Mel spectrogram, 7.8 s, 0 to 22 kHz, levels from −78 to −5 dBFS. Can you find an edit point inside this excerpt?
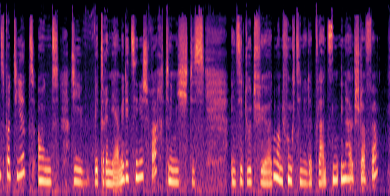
yes; 5 cuts; at 1.4 s, 2.9 s, 3.4 s, 4.6 s, 5.5 s

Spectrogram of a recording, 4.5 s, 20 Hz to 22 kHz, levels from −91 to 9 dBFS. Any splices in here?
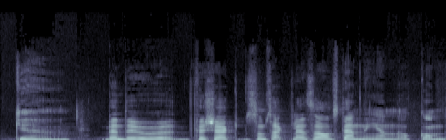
yes; 1 cut; at 2.4 s

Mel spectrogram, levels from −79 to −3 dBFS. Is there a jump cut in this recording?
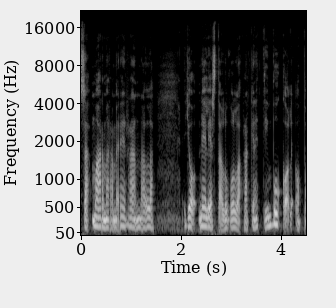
yes; 1 cut; at 3.2 s

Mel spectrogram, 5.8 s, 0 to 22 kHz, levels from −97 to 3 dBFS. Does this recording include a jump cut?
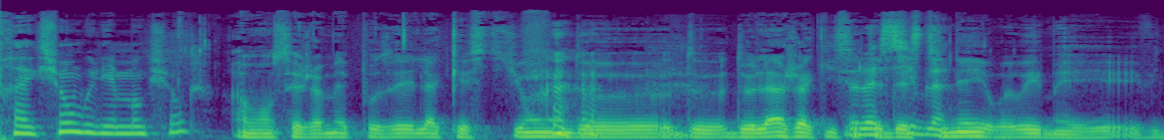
no; 0 cuts

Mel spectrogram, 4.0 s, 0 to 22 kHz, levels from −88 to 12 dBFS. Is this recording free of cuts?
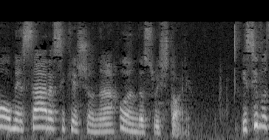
no; 1 cut; at 1.8 s

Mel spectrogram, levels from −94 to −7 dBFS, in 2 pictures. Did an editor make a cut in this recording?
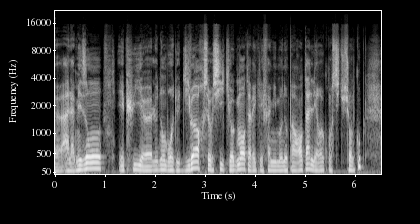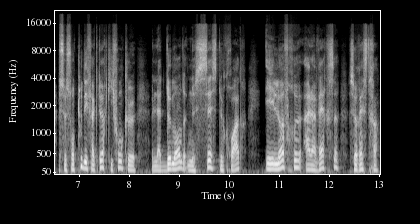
no; 0 cuts

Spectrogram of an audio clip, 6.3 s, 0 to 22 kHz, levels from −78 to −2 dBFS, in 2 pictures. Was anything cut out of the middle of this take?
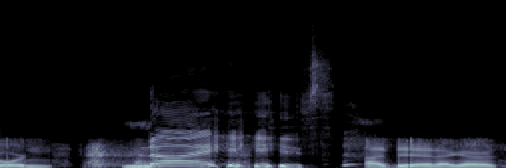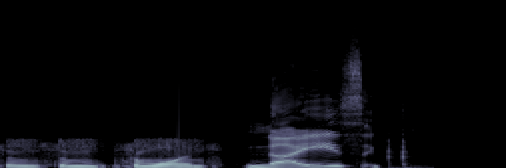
no; 0 cuts

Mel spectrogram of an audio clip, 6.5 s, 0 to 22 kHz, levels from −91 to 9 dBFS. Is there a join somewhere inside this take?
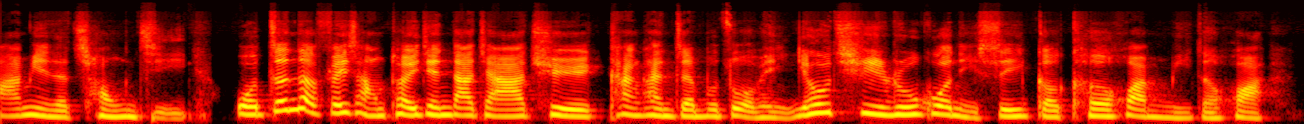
yes; 1 cut; at 1.0 s

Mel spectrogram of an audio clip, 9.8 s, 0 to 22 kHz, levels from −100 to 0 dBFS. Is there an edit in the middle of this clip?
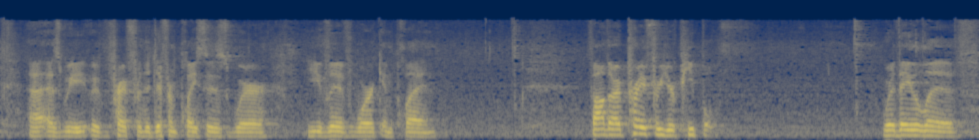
yes; 1 cut; at 3.0 s

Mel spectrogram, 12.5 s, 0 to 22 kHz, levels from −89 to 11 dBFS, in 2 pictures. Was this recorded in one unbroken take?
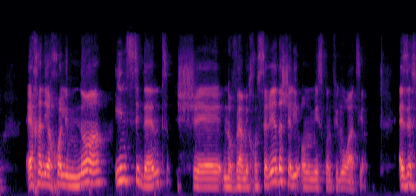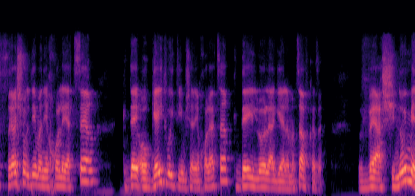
no; 1 cut; at 1.7 s

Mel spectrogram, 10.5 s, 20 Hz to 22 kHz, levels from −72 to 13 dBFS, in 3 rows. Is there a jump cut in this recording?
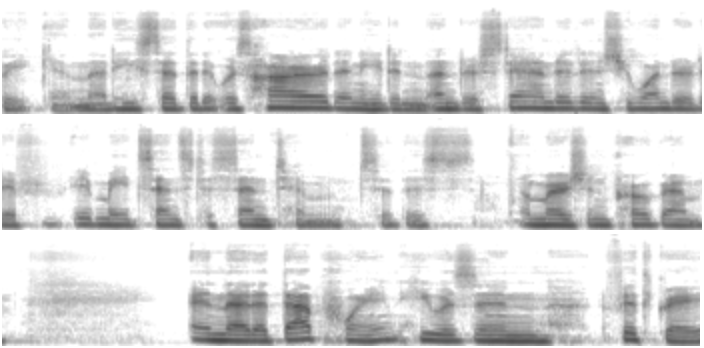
no; 0 cuts

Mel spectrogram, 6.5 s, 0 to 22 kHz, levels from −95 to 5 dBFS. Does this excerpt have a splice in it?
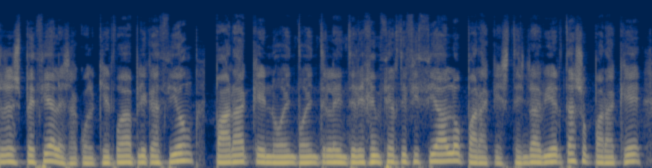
yes; 4 cuts; at 1.2 s, 2.0 s, 3.0 s, 5.3 s

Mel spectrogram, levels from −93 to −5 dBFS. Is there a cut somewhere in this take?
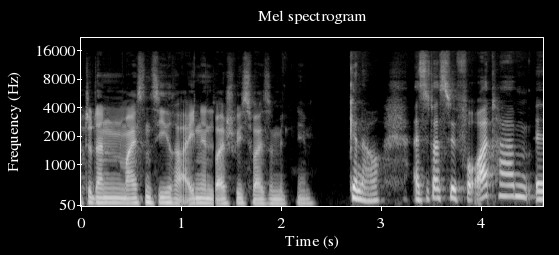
yes; 2 cuts; at 1.3 s, 3.5 s

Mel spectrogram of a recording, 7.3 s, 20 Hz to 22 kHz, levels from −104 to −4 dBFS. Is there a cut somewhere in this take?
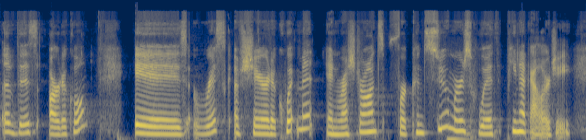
no; 0 cuts

